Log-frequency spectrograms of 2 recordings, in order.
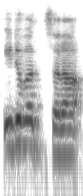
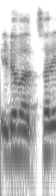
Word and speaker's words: Idavatsara: The yuga period of 5 years, whose constituent years are called Samvatsara, Prativatsara, Idavatsara, Anuvatsara, and Idavatsara. Sorry, I am pronouncing it Idavatsara. It is Idavatsar.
